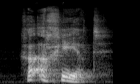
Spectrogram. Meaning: past participle of ageren
- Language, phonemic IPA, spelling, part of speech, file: Dutch, /ɣəʔaˈɣert/, geageerd, verb, Nl-geageerd.ogg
